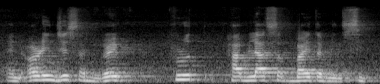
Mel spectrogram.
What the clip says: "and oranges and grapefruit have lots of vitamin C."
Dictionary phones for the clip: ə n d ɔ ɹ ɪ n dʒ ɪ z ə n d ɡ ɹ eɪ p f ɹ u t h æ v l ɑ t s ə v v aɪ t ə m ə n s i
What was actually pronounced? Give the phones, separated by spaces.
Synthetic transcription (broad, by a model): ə n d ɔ ɹ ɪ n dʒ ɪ s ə n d ɡ ɹ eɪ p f ɹ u t h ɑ b l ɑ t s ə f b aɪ t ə m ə n s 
